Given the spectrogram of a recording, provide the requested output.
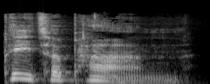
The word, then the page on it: Peter Pan: British English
